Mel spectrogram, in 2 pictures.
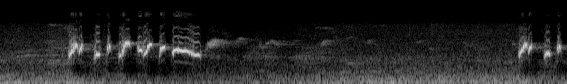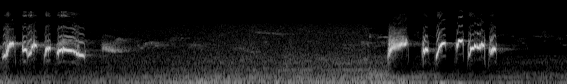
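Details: Decoy red-whiskered bulbul giving a fighting song to call in and train birds for singing contests; three repeated warbled phrases of six or seven sharp slurred notes, spaced roughly three and a half seconds apart.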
